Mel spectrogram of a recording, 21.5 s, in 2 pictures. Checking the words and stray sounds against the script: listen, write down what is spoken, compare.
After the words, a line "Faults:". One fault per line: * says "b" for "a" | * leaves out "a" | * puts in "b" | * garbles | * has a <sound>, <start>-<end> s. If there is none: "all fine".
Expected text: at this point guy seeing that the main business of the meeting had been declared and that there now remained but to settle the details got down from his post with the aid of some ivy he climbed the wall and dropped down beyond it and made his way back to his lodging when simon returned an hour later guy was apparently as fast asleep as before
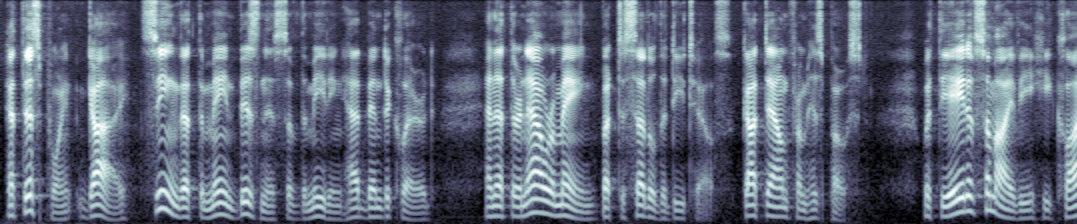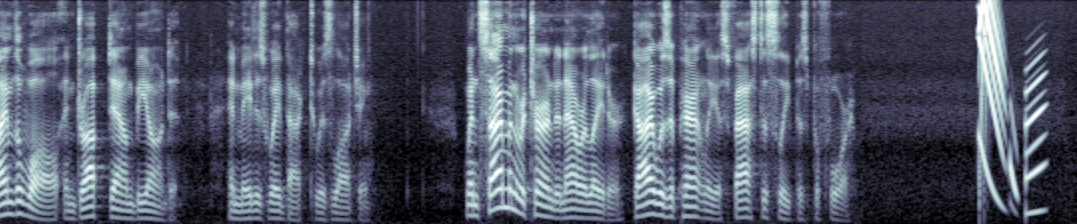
at this point guy seeing that the main business of the meeting had been declared and that there now remained but to settle the details got down from his post with the aid of some ivy he climbed the wall and dropped down beyond it and made his way back to his lodging when simon returned an hour later guy was apparently as fast asleep as before
Faults:
* has a chirp, 20.5-21.2 s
